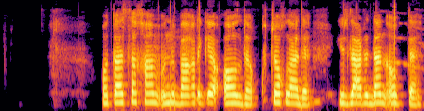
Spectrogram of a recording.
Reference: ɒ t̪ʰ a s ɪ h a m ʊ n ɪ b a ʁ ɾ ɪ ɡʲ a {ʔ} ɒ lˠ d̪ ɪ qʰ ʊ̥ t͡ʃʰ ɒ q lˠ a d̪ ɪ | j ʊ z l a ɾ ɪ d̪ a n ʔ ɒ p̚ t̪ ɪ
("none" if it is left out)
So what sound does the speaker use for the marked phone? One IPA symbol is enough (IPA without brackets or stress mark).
ʔ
